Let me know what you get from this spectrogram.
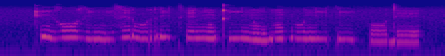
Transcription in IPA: kʼ ĩ˦˨ ɣ oː˦ z i˨ ŋ i˨ z ɪ˦ ɾ uː˨ r i˦ tʰ e˦ ŋ ũ˦ kʼ iː˦ n ũ˨ ɡ͡b ũ˦ ɓ uː˦ n iː˦ t iː˦ pʰ oː˨ d e˨

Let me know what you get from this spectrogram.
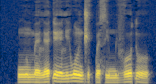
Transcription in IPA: ŋ ũ˨ m ɛ˨ l ɛ˦ ɗ eː˧ l i˦ w ũ˧ d͡ʒ ɛ˨ k͡p ə˨ s i˨ m i˨ v oː˦ ɗ o˨

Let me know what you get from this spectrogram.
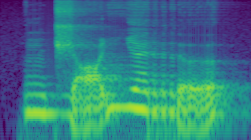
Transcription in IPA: n d͡ʒ ɑ̰ ʎ ɛ r ə̰

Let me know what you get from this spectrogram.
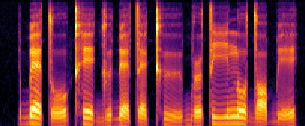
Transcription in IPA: ɓ ɛ˥˩ t oː˩˥ kʰ e˥˩ ɡ ʉ˦˥ ɗ ɛ˧˩˧ t ɛ˩˥ kʰ ʉː˧˩˧ b ə˞˩˥ t iː˦˥ n o˥˩ d ɒ˧˩˧ ɓ e˩˥

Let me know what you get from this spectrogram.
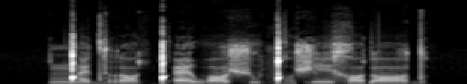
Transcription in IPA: ŋ͡ǃ æ d r ɒː ǃʼ æ w ɒː ʃ u ɡ͡ǃ ɒ ʃ eː x ɒ ɗ ɒː d

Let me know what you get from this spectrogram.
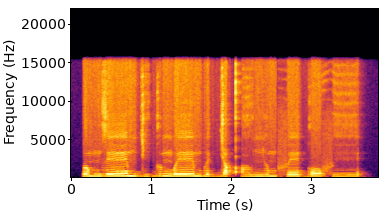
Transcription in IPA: ɤ m n z eː m ɟ i̤ ɡ ɯ ŋʷ eː m b e ɡ ɟ i qʼ o̤ ɲ ɯ m f e ɡ o f e̤

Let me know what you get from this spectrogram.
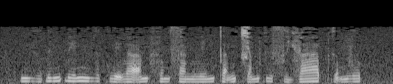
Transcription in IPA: ŋ ɨ̤˨˩ ə̯ ɗ ɨ˨˦ ŋ ɓ e˨˦ ŋ i˧ ə̯ k w ḛ˧˨ l a̰ː˧˥ m h ə˧ m s a˧ n l e˨˦ n t̪ a̰˧˥ n t͡ɕ a˨˦ m k ɨ˧ s ə̤˨˩ j v aː˦˥ p̚ k ə̰˧˥ m v ə˦˥ p̚

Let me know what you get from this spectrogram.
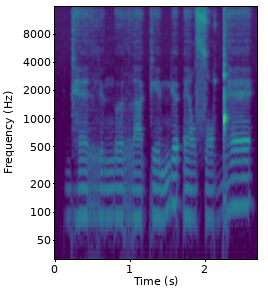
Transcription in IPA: ɡʱ ɛ˩ r ʏ˩ ŋ ɤ˩ r a˩ k e˩ mʲ ə˥ ʔ ɛ˩ j sˤ ø˩ ɡ͡ǃ ɛ˥

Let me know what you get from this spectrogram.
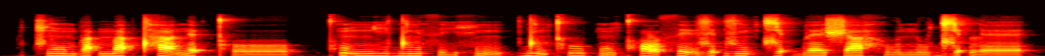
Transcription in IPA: t͡ɕ ũ˦ b ä˦ ʔ m ä˦ ʔ tʰ ä̰˦˨ n ɛ˦ ʔ kʰ o˨ | kʰ ũ˦˨ ɲ i˦ d ĩ˦ θ i˨ h ĩ˦˨ | d ĩ˦˨ kʰ u˦ p ũ˨ kʰ ɔ̰˦˨ θ ḛ˦˨ ɪ̯ z ɪ˦ ʔ z ĩ˦˨ t͡ɕ ɛ˦ ʔ b ɛ˦ ʃ ä˦ h u˨ n u˨ d͡ʑ ɛ˦ ʔ l ɛ˨

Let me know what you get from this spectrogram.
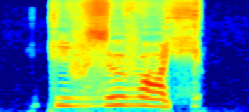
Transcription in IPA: k i v z ɵ v ɑ ç

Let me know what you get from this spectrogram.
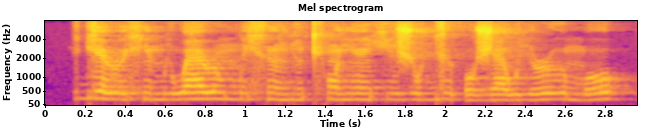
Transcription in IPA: ɡʲ æ ɹ ø xʲ ẽ m i w æ ɹ ũ m i xʲ õ ɟ ũ cʰ õ j ẽ ç i ʒ u ɡʲ ɯ ʔ o ʒ æ w i ɹ ɯ m o

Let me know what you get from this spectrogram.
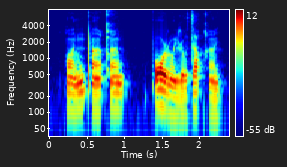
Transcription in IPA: qʷ ã˧ l ũ˦ pʼ ã˨˦ i̯ qʼ ĩ˧ u̯ | pʼ ɔ˦˨ ɭ ɔ̃˨ i̯ ɭ ɤ˨˦ t æ˦ qʰ ĩ˨

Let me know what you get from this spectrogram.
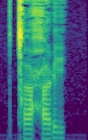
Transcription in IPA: ǀ ɐ ħ ɐ ɽ i

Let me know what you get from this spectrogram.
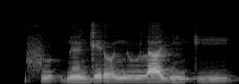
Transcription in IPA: f u˨ ɡ͡b ɛ̃˨ ɡ e˧ ɾ o˧ n u˧ l a˧ j ĩ˨ k i˨˦

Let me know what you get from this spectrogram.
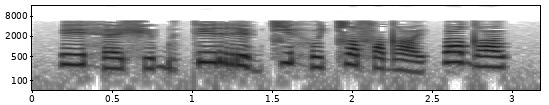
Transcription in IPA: e˧ h ɛ˨ ʃ ɪ˨˦ b ɪ˨ k e˦ r e˦˨ b t͡ɕ ɪ˦ h ʊ˧ t͡ɕ e˧ sˤ ɪ˨ dˤ ɪ˨ | o˦ dˤ ʊ˧

